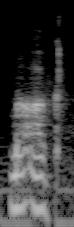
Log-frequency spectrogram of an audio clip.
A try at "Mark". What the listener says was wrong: Mark. Don't separate the sound. Just pull it. Mark. No. Just one word. Mark.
